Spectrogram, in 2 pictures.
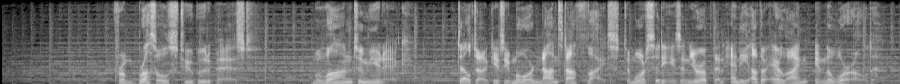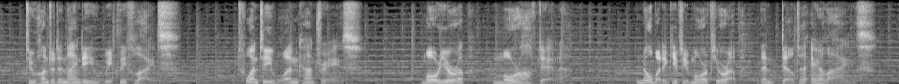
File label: airlines TV spot; Delta Airlines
